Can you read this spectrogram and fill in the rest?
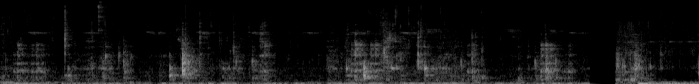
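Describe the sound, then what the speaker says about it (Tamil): A pot of Tamil tamarind kuzhambu with colocasia simmers steadily, giving a soft continuous bubbling and faint clatter close by, with no one talking. "குழம்பு நல்லா கொதிக்குதுங்க."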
